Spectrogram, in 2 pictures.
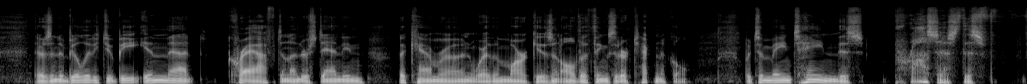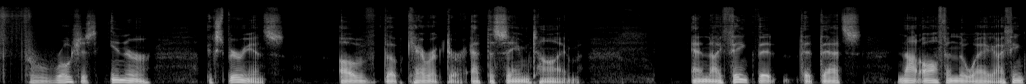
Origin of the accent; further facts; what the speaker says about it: Chicago, Illinois, United States; I'm from Chicago.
